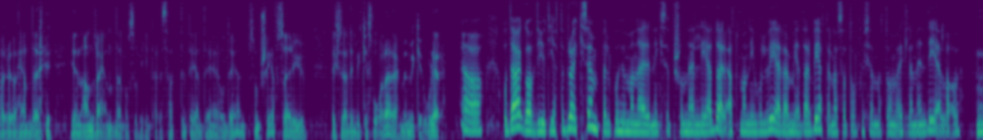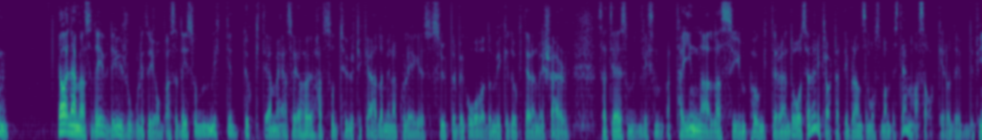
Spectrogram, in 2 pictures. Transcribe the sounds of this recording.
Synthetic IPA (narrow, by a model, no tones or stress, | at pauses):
œːɾvaɦɛnd̪əɾɪd̪ɛna̰nd̪ɾaɛ̰nd̪ə̰nɔsɔvḭːd̪aɾəsɔat̪d̪ɛ̰d̪ɛ̰ɔ̰d̪ɛ̰sɔmɧeːfsɔæ̰ɾɛjɵ̰ | jɑskasɛjad̪ɛːɾmʏkːəsvo̰ːɾaɾə̰mɛnmʏkːəɾṵːlɪɡaɾə | jɑːɔd̪æɾɡɑːvd̪ɛjɵɛt̪jɛt̪ːəbɾɑːɛksɛmpəlpʰɔɦɵmanæɾɛnɛksɛpʂʊnɛlːeːd̪aɾə̰ʔa̰t̪manɪnvɔlveːɾaɾmeːd̪aɾbeːt̪aɳasɔat̪̚d̪ɔmfoːɾɕɛnːaːt̪̚d̪ɔmvæ̰ɾklɪɡənæɾɛnd̪eːlʔa̰v̩ | jɑːnɛmɛnalsɔd̪ɛæjɵd̪ɛːɾjɵɾuːlɪt̪ɔjɔ̰bːaa̰lsɔd̪ɛːʂɔmʏkːəd̪ɵkt̪ɪɡamɛ̰ʔa̰lsɔjɑ̰ːɡɦaɾjɵhafsɔt̪ʰʉ̟ːʈʰʏkːəɾa̰lːamiːnakʰʊlḛːɡə̰ɾʔæʂɔ̥sʉːpəɾbɛɡo̰ːva̰d̪əɔmʏkːəd̪ɵkt̪ɪɡaɾəɛnmɛ̰jɧɛ̰lvsɔat̪jɑːɡæʂɔlɪksɔmat̪ʰːɑːɪnːalːasyːnpʰɵŋkt̪əɾɔɛnd̪oːsɛnæɖɛkʰlɑːʈat̪ɪbland̪sɔmɔst̪əmʔa̰nbɛst̪ɛmːasɑ̰ːkə̰ɾɔ̰d̪ɛ̰d̪ɛfɪ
